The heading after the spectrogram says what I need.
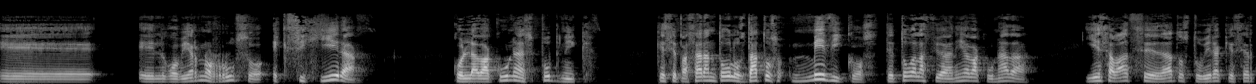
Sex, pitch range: male, 130-170 Hz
